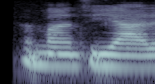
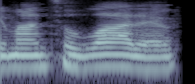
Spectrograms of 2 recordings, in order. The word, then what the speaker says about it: Amontillado: Yeah, because the Spanish pronunciation would be the Y. Amontillado, and the Italian would be Amontillado.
